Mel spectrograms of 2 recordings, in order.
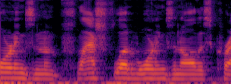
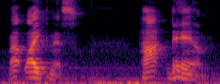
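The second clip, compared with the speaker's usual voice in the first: ordinary talk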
